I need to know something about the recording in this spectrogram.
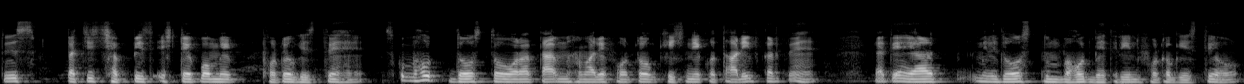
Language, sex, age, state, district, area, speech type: Urdu, male, 30-45, Bihar, Darbhanga, urban, spontaneous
